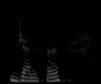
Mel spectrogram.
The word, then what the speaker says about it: Jynafer: My name is Jynafer, as he said, just pronounced Jennifer, despite the many interesting letters in it.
